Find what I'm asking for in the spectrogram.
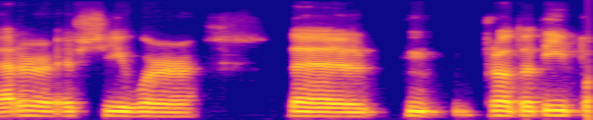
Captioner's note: speaking in foreign language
